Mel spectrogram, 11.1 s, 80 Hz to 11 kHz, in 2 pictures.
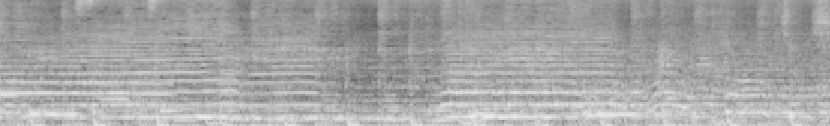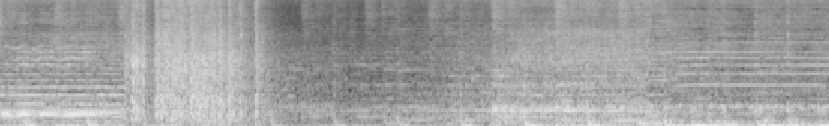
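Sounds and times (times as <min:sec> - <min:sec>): loud procession music: 0:00.0 - 0:11.0
firecrackers crackling: 0:06.4 - 0:07.7.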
